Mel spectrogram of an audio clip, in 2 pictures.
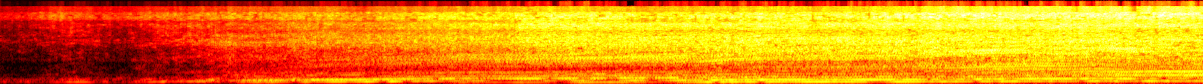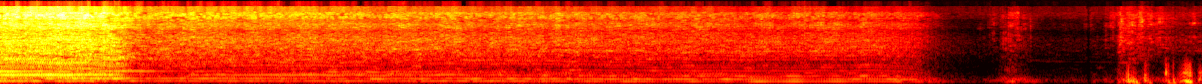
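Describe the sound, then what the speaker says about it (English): The Wicked Wagon pulling truck from Norris, Montana roars down the track at a truck pull, a loud, sustained engine bellow that climbs in pitch, drops abruptly to a lower steady drone, then cuts off near the end. "Well, we'll let this truck pull."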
